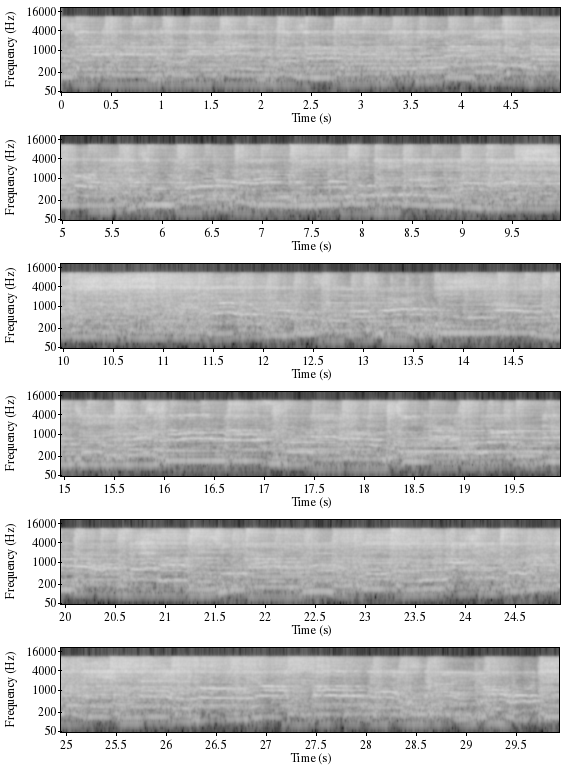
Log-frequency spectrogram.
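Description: Live rock band playing electric guitars and drums, with a singer.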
